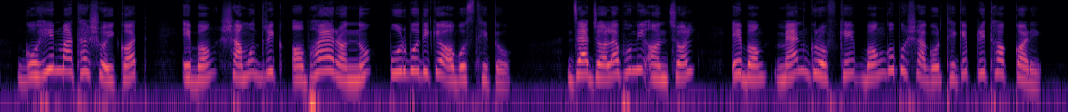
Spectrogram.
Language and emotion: Bengali, neutral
